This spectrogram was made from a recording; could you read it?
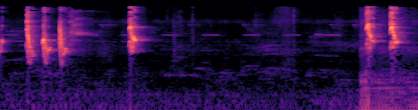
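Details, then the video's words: White-eye (kecial) fighter bird in 'kombo cucak kombo' style: three fast piercing chirps, a single chirp after a pause, then two more loud chirps over a faint low hum. "KECIAL KOMBO CUCAK KOMBO FIGHTER GACOOR"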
